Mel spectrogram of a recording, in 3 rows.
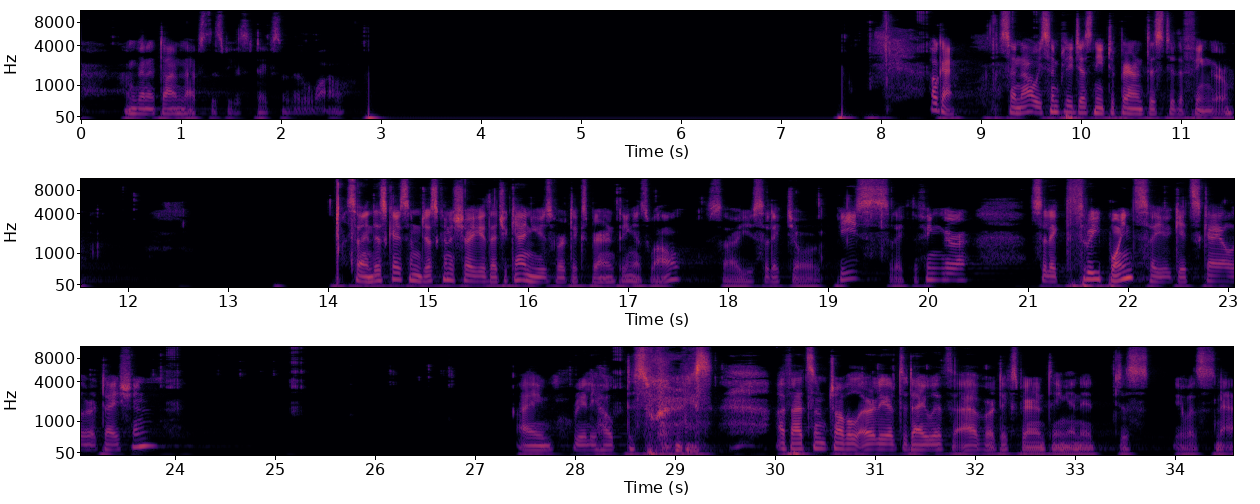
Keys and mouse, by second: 2.2 s, 3.0 z, 3.5 g, 3.7 z, 4.0 Tab, 4.8 click, 4.9 middle click, 5.2 ctrl+z, 5.3 click, 5.6-7.8 typing, 11.0 middle click, 11.3 middle click, 11.9-13.8 drag, 14.2 Tab, 14.5-16.5 drag, 17.6 click, 19.6 Tab, 22.9 middle drag, 23.6 middle click, 23.9 middle click, 25.1-25.6 middle drag, 25.6 z, 33.6 c, 33.8 middle click.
